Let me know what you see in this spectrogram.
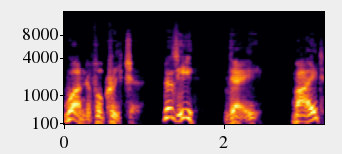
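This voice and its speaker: A raspy, put-on character voice goes at a fairly slow pace. The sound is dry and close with no echo. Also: man, high pitch for a man. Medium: read story.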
